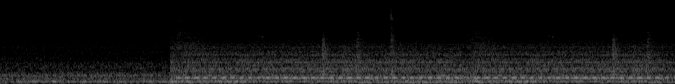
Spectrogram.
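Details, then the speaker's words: Dantherm HCV500 dual-flow ventilation unit after fan bearing replacement, spinning up to full speed: a steady, even hum with the earlier unbearable whistle gone. Bearings run quiet and healthy. "Donc là, ça prend pleine vitesse. Donc elle fait plus son sifflement, qui était insupportable."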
